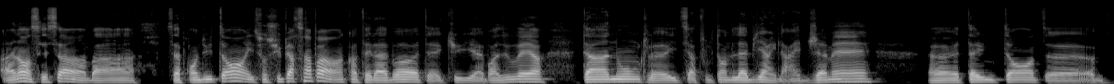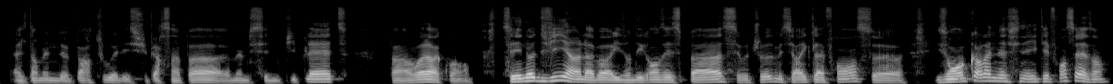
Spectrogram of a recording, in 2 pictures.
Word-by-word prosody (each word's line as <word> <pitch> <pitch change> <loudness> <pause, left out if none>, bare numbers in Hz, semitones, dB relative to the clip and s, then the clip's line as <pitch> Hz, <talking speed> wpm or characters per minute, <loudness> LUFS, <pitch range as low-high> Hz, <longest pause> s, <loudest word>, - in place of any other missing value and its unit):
Ah 100 +2 0
non, 145 -1 +5
c'est 115 -2 -3
ça, 135 +4 +2
hein, 100 -5 0
ben, 95 -2 -2 0.3
ça - - 0
prend 105 0 -1
du 115 +2 0
temps. 150 0 +3
Ils 115 - -1
sont 115 - -4
super 130 +6 0
sympas, 165 -1 +3
hein, 115 +1 0
quand 110 -4 -3
tu 105 - -2
es - - +2
là-bas, 110 +2 +3
tu 95 - -8
es - - -3
accueilli 95 +2 -5
à 85 - -3
bras 100 +2 -2
ouverts. 120 +2 +2 0.4
Tu 115 - +3
as 115 - +7
un 115 +1 +4
oncle, 120 -3 +1
heu, 95 0 0
il 95 - -1
te - - -16
sert 95 - -2
tout 110 - -14
le 100 - -9
temps 110 -1 -2
de 105 - 0
la 105 -1 +4
bière, 105 -1 0
il 85 -2 -7
arrête 85 +1 -7
jamais, 125 +6 0 0.6
heu, 95 0 0
tu 115 - +2
as - - +4
une 110 0 -1
tante, 105 -3 -1
hem, 90 0 -4 0.2
elle 90 -1 -7
t'emmène 95 0 -5
de 90 -1 -4
partout, 100 +3 -5
elle 85 - -6
est 80 - -7
super - - -7
sympa, 100 -1 0
heu, - - -8
même 95 -1 -7
si - - -11
c'est 90 - -8
une 90 -1 -8
pipelette, 120 +4 0 0.4
enfin, 90 0 -1
voilà 115 +2 +5
quoi, 85 -4 -8 0.3
c'est 130 +1 +4
une 145 - +5
autre 155 -2 +6
vie, 175 +4 +3
hein, 125 -6 +6
là-bas. 105 -2 +3
Ils 105 0 0
ont - - -1
des 105 +1 0
grands 110 +2 0
espaces, 110 +3 +1
c'est 100 - -7
autre 95 -3 -7
chose 120 +1 -1
mais 130 - -3
c'est 115 - -4
vrai 110 +2 +1
que 115 - -4
la 105 - +2
France, 125 0 -3
heu 100 -3 -1 0.3
ils 110 +3 -1
ont 125 - +8
encore 145 +2 +3
la 165 - +4
nationalité 135 -2 -2
française, 150 -1 0
hein! 120 - -1
110 Hz, 250 wpm, -23 LUFS, 95-120 Hz, 0.6 s, ont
